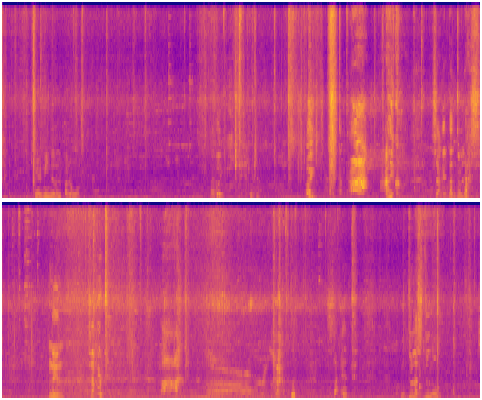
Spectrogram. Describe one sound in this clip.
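A man talks close by, with animation.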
